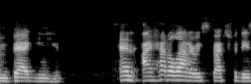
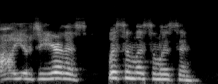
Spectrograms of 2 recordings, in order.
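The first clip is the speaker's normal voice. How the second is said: mock high, raised, calling-out yell; 7 semitones higher than usual. Retelling calling out while reading and studying: imitating own past yelling. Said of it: "I'm yelling to Dan".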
